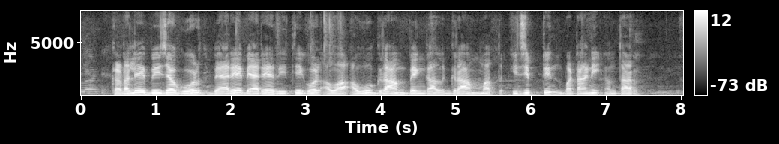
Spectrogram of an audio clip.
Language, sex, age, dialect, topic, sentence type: Kannada, male, 18-24, Northeastern, agriculture, statement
